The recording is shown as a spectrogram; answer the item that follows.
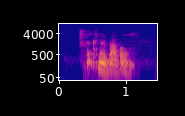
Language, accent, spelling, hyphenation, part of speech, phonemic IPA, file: English, Southern England, treknobabble, trek‧no‧bab‧ble, noun, /ˈtɹɛknəʊˌbæbəl/, LL-Q1860 (eng)-treknobabble.wav
- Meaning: A kind of technobabble particular to the Star Trek universe, with a particularly heavy emphasis on configurations of pseudoscientific particles and waves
